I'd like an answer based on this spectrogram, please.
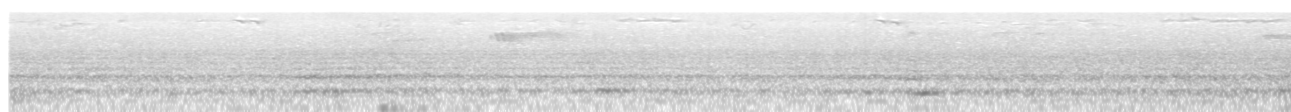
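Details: Honey bees buzzing in a steady, dense drone that holds unbroken throughout, with a low hum underneath and a few faint higher ticks.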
